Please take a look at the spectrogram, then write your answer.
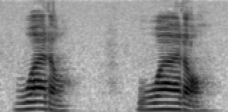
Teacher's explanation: we don't what will be comes what Oh what'll notice how that T at the end of what becomes a flap T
